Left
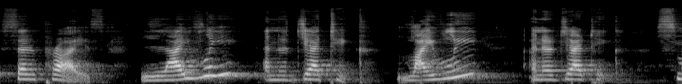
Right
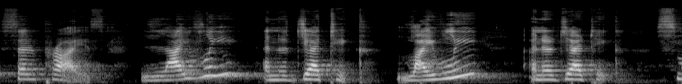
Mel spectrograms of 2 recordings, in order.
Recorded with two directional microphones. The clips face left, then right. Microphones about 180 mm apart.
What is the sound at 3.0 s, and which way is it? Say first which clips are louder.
A woman's voice: right 4 dB; 45° right (ahead or behind).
